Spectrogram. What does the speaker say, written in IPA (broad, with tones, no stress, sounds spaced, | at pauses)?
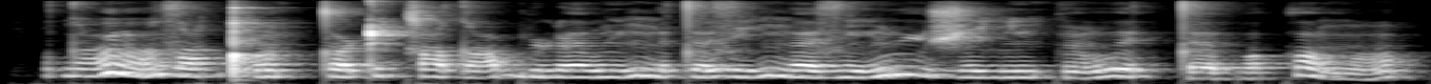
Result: dˤ ĩ˨˩˦ β ə̃˨˩˦ zˤ ɘ˨˩˦ ǃʼ ɔ̃˨ tː ɔ˨˩˦ ʈ ə˨ c i˨ dˤ ɜ˨˩˦ b y˨ ɳ ɜ˨ β ĩ˨˩˦ ŋ ə˨ t ə˨˩˦ z i˨˩˦ ŋ ɜ˨ z ĩ˨˩˦ β y˥˨ ʒ ə˨ ʎ ĩ˨ k ə̃˨ β ɘ˥˨ tː ɜ˨ b ɔ˨ k ɔ˥˨ ŋ ɔ̃˨˩˦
